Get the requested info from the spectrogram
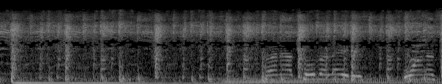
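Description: Fast breakbeat rave music from a 1994 jungle/hardcore DJ mix, with a heavy bass line under a dense, quick drum pattern. A pitched line comes in over the beat about two and a half seconds in.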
